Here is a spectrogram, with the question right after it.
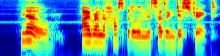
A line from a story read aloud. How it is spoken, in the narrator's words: replied Julian, keeping his tone and expression neutral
